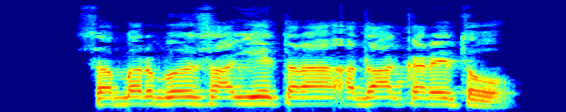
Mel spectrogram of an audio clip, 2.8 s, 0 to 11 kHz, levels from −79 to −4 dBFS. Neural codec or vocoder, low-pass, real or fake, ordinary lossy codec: none; 9.9 kHz; real; MP3, 48 kbps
